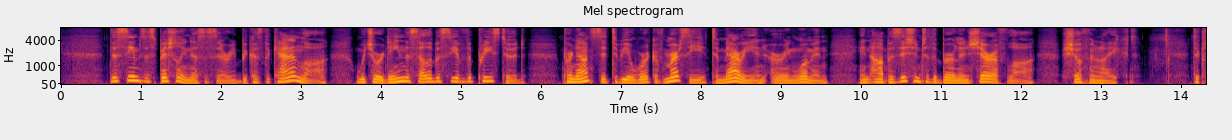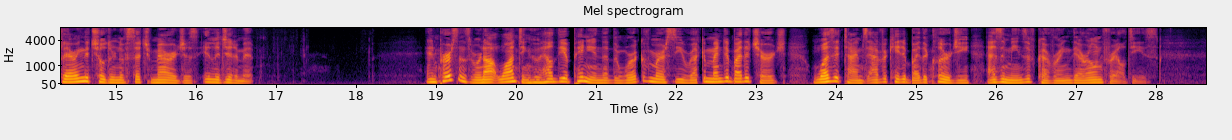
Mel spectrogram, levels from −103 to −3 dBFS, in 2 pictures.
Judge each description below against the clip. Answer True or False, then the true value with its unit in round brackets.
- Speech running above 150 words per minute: True (160 wpm)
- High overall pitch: False (140 Hz)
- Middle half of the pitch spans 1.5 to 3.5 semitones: False (5.2 semitones)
